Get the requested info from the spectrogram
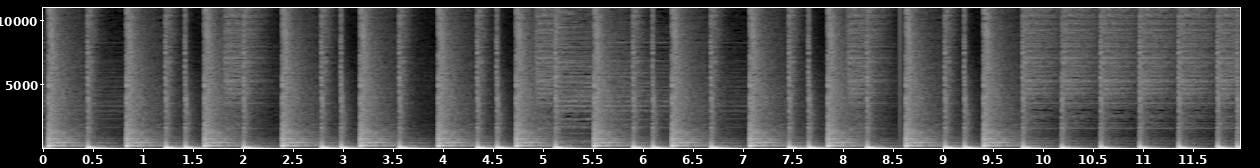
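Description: Drum kit played live in a steady driving beat: bass drum and snare hits with cymbals and hi-hat.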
